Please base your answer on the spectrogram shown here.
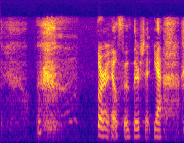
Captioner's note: laughs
